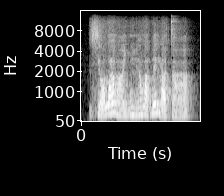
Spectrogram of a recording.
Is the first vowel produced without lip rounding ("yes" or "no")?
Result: no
